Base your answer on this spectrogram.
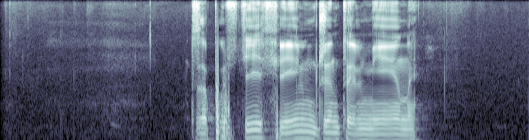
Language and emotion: Russian, neutral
